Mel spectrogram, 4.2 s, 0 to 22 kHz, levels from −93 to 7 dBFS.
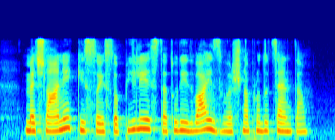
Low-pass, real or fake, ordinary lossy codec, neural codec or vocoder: none; real; none; none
